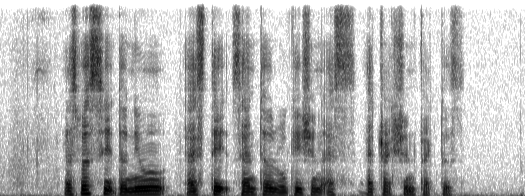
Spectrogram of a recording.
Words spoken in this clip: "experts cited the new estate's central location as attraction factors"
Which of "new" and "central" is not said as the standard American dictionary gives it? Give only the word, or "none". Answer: central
